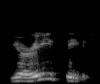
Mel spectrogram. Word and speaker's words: Eurydice: Eurydice is, I believe, how the English pronunciation of this Greek name. No, the accent is on the Y. Eurydice.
